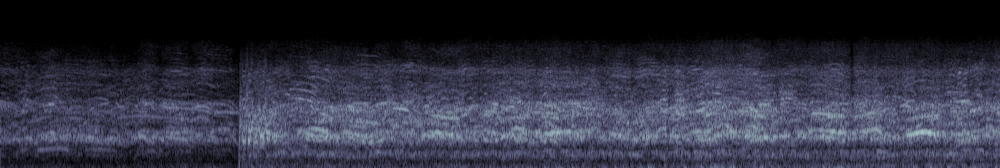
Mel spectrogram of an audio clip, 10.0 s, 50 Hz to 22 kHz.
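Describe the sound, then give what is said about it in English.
A large crowd of Bengalis in Dhaka, Bangladesh, roars and shouts "Pakistan Zindabad" in unison during Zulfiqar Ali Bhutto's 1974 visit. It is a dense, sustained wall of many voices that grows louder after a couple of seconds and keeps surging without pause. “Well, here are Bengalis after the creation of Bangladesh shouting Pakistan Zindabad when Zulfiqar Ali Bhutto visited Dhaka in 1974.”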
